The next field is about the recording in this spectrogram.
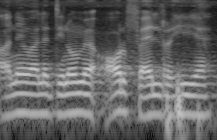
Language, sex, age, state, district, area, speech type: Urdu, male, 18-30, Bihar, Gaya, urban, spontaneous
